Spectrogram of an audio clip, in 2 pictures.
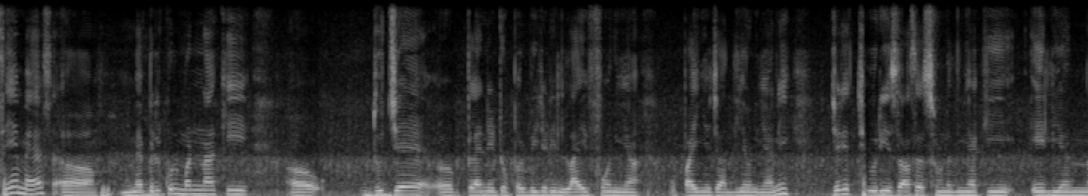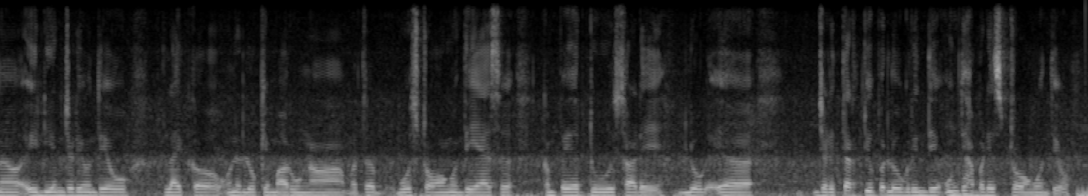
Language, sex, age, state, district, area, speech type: Dogri, male, 18-30, Jammu and Kashmir, Kathua, rural, spontaneous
